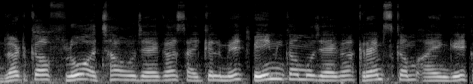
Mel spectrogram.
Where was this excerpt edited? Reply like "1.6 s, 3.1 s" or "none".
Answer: none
